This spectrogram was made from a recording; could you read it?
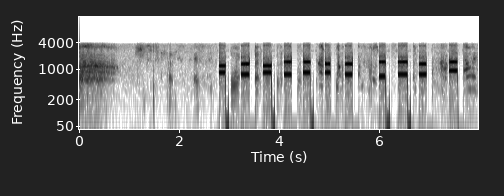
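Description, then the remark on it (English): A rapid string of about eleven touch-tone keypad beeps, each a short two-pitch tone with brief gaps, clear, as a full phone number with area code is punched in for a customer service callback, after a moment of muffled noise. “Please enter your full phone number and the next available agent will call you back.”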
